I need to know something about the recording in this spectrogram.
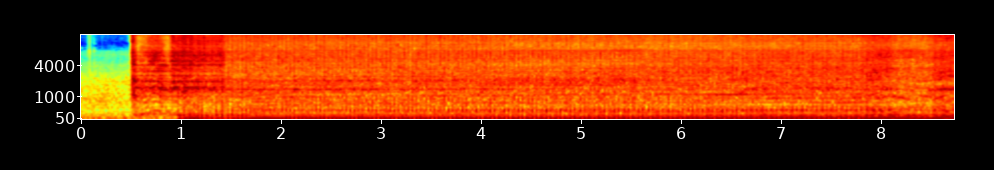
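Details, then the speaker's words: Komatsu FG30 three-tonne forklift with automatic transmission: cranks, catches within a second and settles into a steady, even idle with no misses or knocks. Normal start and idle. "работает ровно хорошо"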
